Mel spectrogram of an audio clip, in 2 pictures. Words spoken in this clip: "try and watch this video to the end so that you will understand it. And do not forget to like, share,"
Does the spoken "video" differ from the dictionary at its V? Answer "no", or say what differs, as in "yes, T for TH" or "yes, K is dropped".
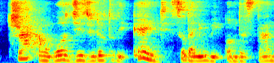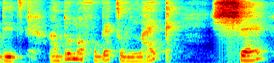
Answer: yes, W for V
